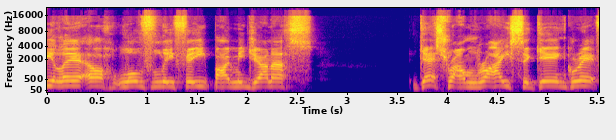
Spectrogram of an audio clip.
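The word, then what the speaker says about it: Mijnans: on the couch cross comes in minons or mijanas as I called him is called my nons medianus it's like land maginus you don't know dear until you either connect correct pronunciation me Janice my pronunciation's better anyway nah get up he's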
